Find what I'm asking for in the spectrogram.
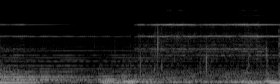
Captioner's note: telephone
